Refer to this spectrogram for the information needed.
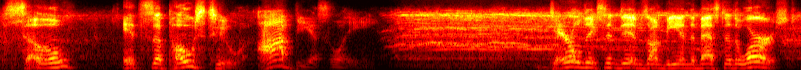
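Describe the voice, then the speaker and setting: Male comic host, mock-earnest and rambling, swooping high pitch with halting delivery, noisy background. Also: expressive, gravelly, crowd noise. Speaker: comedy show host and author.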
